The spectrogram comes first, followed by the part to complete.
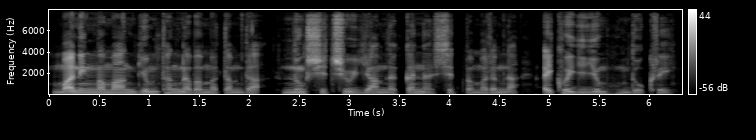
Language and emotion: Manipuri, neutral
